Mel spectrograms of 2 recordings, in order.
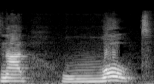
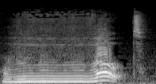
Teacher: you may be replacing your V sounds for W sounds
